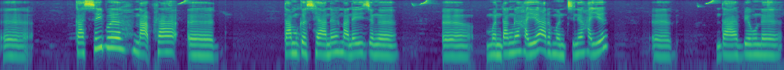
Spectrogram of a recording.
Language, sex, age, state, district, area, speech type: Bodo, female, 60+, Assam, Chirang, rural, spontaneous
